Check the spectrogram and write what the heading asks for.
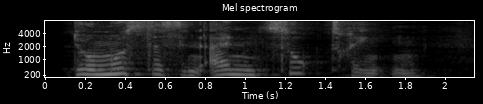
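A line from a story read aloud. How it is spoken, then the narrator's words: Unusually sharp command. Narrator (German): befahl mir Franziska mit ungewohnt scharfer Stimme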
